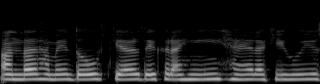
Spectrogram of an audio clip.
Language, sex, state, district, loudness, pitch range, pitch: Hindi, female, Bihar, Darbhanga, -27 LUFS, 230-235 Hz, 235 Hz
